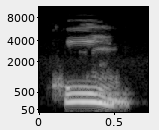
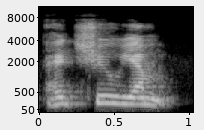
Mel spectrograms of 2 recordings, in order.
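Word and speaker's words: हुं: So when we write the mantra as HUM, whom, you can also think as HUM, hum. So that's why I have written the spelling as HOOM, the correct pronunciation. It's very difficult to bring out the Sanskrit pronunciation, the Hindi pronunciation, or any Indian language pronunciation in English, because English has its own lacunae. So here the correct pronunciation is HOOM, whom.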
